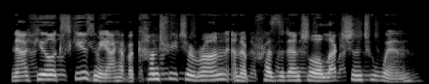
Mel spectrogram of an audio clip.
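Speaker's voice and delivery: usual speaking voice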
